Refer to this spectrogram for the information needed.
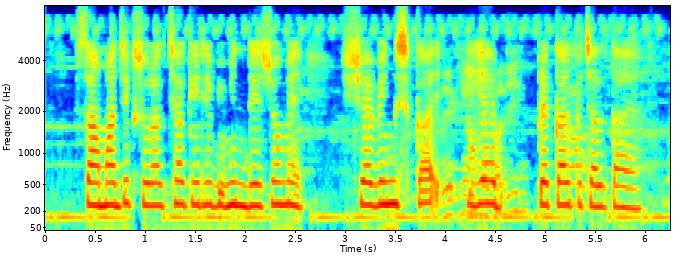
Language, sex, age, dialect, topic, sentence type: Hindi, female, 56-60, Hindustani Malvi Khadi Boli, banking, statement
